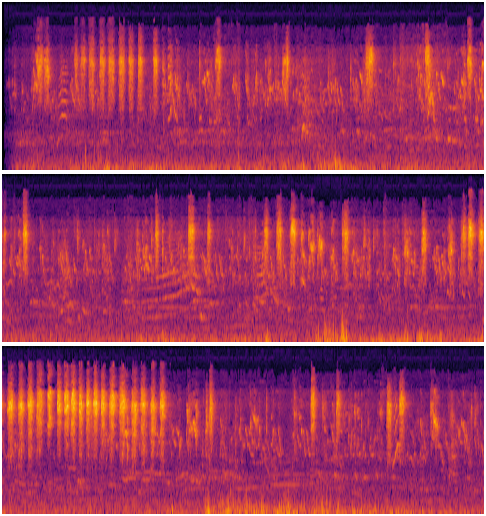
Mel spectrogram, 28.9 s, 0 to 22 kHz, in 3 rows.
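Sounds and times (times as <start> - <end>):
budgerigars chirping: 0.6 - 11.3, 12.5 - 23.7.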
